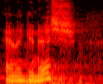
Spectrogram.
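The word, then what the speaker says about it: Antigonish: And then we had friends in Anaganish, that's how you pronounce it, Anaganish, in Nova Scotia, and visited with them there from Peace River.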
